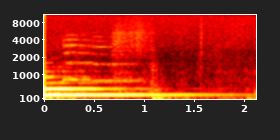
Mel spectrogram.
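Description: Free-improvised jazz from a trumpet and acoustic bass duo: a single plucked double bass note rings out and fades away steadily, nearly gone by the end.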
